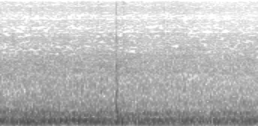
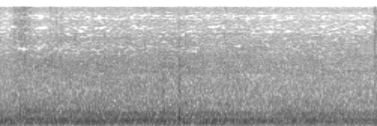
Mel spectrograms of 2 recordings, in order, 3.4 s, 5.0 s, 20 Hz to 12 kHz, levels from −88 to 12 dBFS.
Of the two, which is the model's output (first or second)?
second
